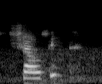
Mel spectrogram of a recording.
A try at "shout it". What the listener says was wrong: Got to be shouted. It sounded like you said shoot it.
